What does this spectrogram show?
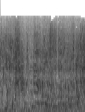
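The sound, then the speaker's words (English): Spaghetti is tossed into a pot of boiling water, splashing and sloshing in a loud, continuous churning and splattering that lasts nearly two seconds. “One side there now, Molly, while I toss in the spaghetti.”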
